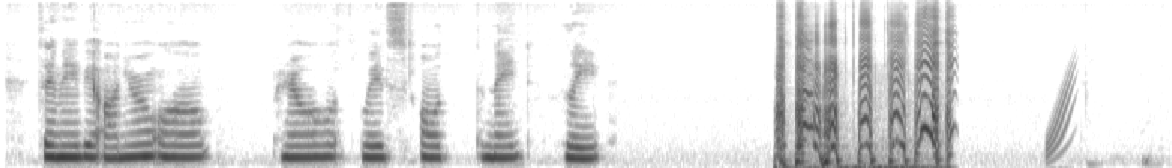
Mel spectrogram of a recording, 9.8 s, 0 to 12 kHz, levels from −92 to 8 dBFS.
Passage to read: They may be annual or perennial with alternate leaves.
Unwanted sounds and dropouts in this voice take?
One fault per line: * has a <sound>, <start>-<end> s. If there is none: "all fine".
* has a squeak, 6.4-8.0 s
* has a chirp, 8.7-9.0 s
